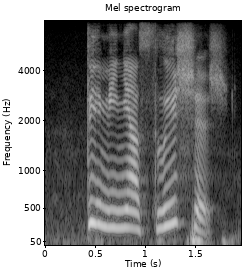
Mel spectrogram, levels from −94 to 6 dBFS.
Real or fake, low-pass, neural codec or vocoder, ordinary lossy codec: fake; none; codec, 16 kHz, 8 kbps, FunCodec, trained on Chinese and English, 25 frames a second; none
